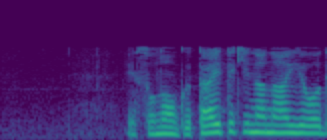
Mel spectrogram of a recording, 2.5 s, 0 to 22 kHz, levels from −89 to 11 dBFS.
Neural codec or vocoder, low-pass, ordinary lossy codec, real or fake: none; 5.4 kHz; none; real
